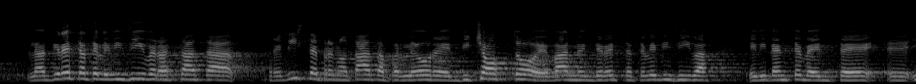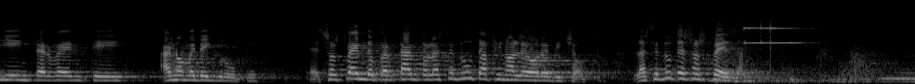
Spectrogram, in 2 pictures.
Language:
Italian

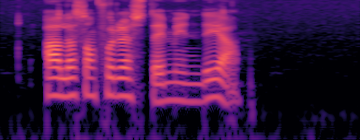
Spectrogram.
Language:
Swedish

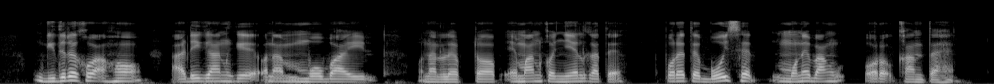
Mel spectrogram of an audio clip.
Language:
Santali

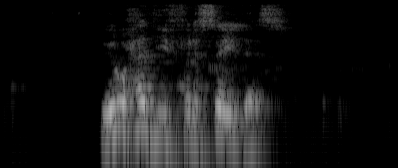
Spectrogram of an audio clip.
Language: Kabyle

